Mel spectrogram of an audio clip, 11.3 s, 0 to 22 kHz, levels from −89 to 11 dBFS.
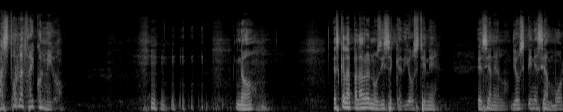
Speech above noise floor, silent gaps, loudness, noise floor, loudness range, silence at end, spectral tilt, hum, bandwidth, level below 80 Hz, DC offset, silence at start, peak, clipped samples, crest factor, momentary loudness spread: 40 dB; none; -35 LUFS; -77 dBFS; 15 LU; 0 s; -2.5 dB/octave; none; 15 kHz; -76 dBFS; under 0.1%; 0 s; -14 dBFS; under 0.1%; 26 dB; 24 LU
